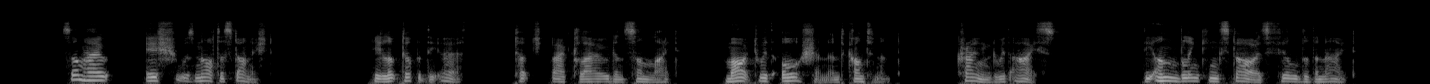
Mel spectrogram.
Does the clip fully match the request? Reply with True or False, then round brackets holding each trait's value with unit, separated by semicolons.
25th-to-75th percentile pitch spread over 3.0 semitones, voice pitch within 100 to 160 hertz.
True (4.2 semitones; 135 Hz)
